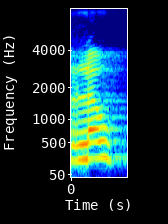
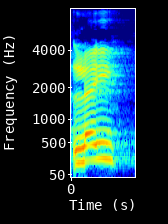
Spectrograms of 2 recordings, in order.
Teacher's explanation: واو لین اور یا لین کو بغیر کھینچے بغیر جھٹکا دیے نرمی سے پڑھیں گے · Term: واو لین یا لین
